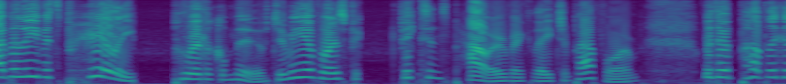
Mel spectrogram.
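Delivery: bad, hammy, exaggerated fake British accent. Joining in on doing accents, the speaker uses a bad exaggerated british accent. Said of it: "do a shitty British accent".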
